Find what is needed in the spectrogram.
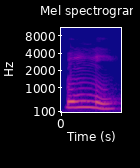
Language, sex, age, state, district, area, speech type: Hindi, female, 45-60, Madhya Pradesh, Bhopal, urban, read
